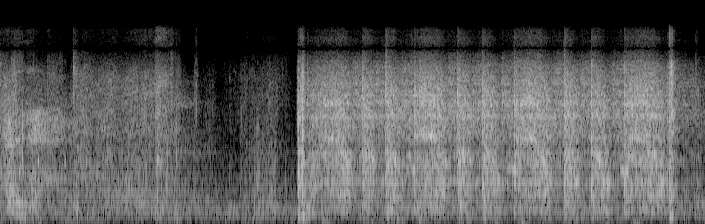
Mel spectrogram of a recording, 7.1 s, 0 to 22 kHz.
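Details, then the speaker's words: Mk3 Astra 1.4, 102,000 miles, parked since 2018, battery checked charged: starter churns the engine at a steady, uneven pace of about four turns a second and it never catches; gauge not moving, no spark, won't fire. "nor spark gauge isn't moving at all"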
